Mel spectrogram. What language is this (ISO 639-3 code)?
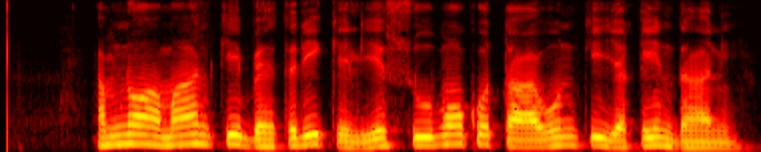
urd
